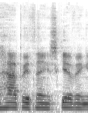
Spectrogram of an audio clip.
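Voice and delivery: ordinary talk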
